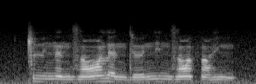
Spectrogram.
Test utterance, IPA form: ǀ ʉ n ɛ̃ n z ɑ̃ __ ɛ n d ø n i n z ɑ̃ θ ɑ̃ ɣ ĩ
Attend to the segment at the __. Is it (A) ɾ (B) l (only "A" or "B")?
B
